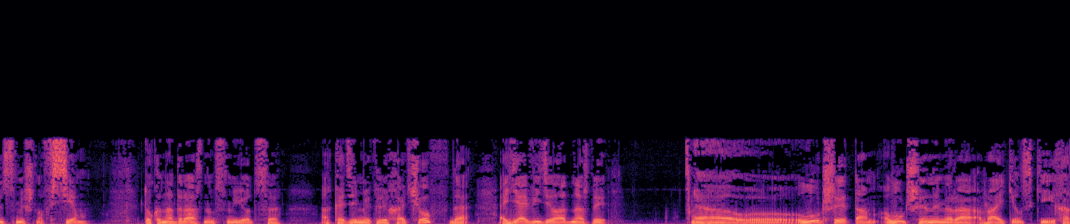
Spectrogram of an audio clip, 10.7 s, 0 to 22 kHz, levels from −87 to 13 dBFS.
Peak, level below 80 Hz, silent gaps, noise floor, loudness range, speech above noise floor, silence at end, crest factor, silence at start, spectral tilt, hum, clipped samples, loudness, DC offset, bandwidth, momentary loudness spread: -2 dBFS; -40 dBFS; none; -47 dBFS; 2 LU; 32 dB; 0 s; 12 dB; 0 s; -5.5 dB/octave; none; under 0.1%; -16 LUFS; under 0.1%; 8.8 kHz; 7 LU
